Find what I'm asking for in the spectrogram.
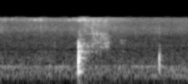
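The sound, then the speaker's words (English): Short ribs sear in a roasting pan with a steady high sizzling hiss, broken by a louder clattering knock about a second in and a brief faint tap later. “Y'all can hear that nice, beautiful sear getting started. I'm going to go ahead and spread these ribs out evenly across the roasting pan.”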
